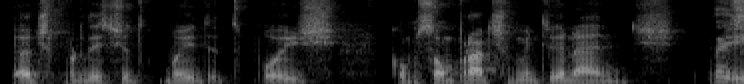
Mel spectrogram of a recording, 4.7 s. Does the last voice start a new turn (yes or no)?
no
